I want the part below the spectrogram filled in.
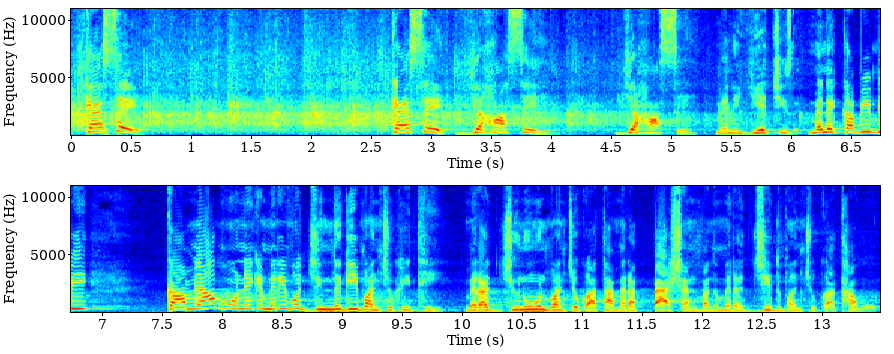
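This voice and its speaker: A woman's voice: fairly high pitch, expressive, a little slow, pauses often, crowd noise, noisy background. A woman in her thirties giving a motivational speech to a live audience, telling her story with passion and acting out the dialogue. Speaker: motivational speaker. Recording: long hall reverb.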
